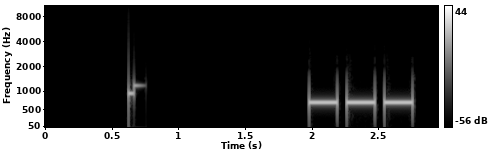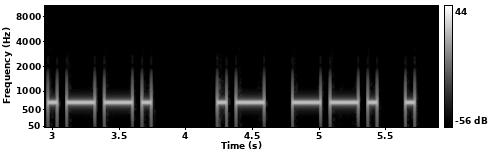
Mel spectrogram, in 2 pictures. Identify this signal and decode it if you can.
Morse code, heard as a keyed tone, about 17 wpm, 700 Hz. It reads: OP AGE
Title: Common QSO Phrases 17wpm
